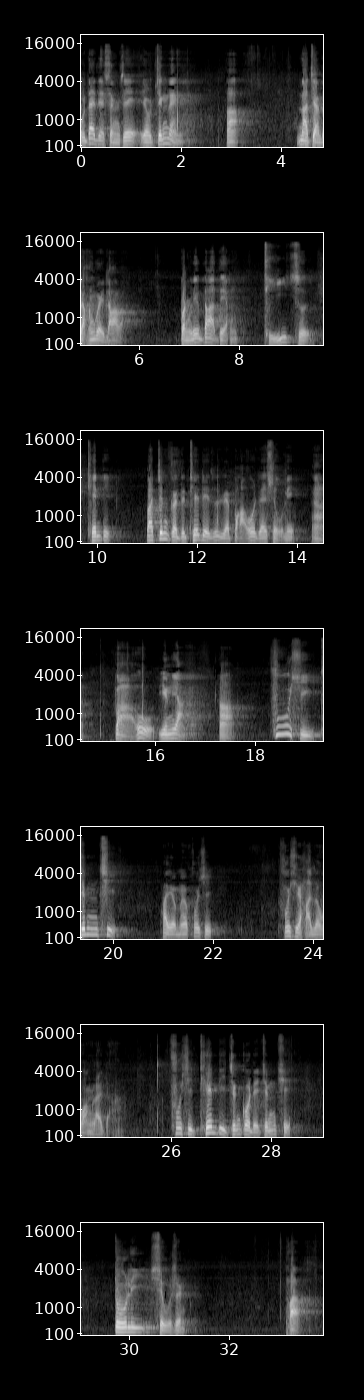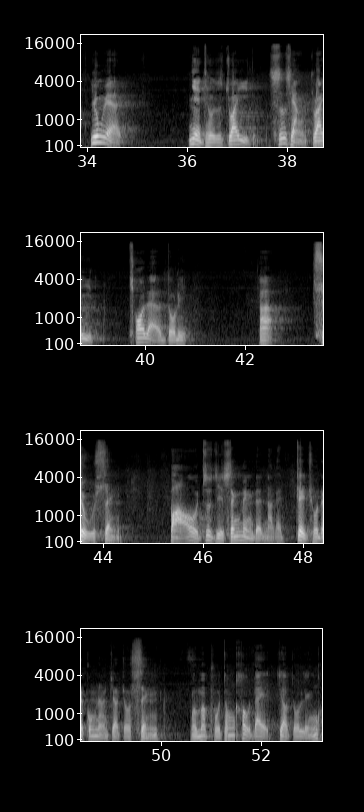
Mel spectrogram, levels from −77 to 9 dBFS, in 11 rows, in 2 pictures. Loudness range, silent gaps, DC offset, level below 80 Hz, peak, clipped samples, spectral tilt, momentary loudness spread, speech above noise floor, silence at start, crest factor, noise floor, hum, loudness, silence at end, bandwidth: 6 LU; none; under 0.1%; -56 dBFS; 0 dBFS; under 0.1%; -5.5 dB/octave; 15 LU; 41 dB; 0 s; 18 dB; -57 dBFS; none; -17 LUFS; 0 s; 15 kHz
